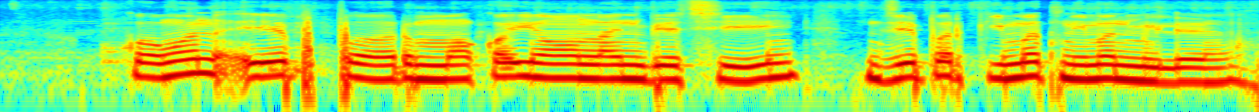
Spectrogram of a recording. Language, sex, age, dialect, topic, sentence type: Bhojpuri, male, 18-24, Northern, agriculture, question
